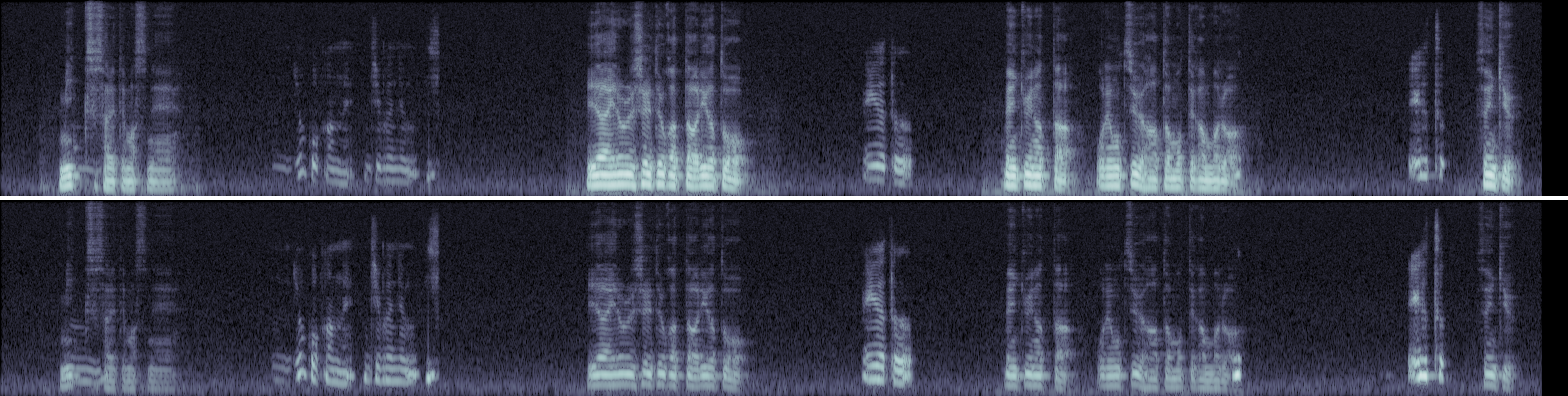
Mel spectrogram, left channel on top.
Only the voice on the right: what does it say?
うん。うんよくわかんない。自分でも。
ありがとう。
ありがとう。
